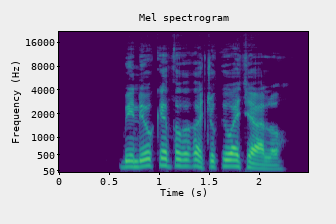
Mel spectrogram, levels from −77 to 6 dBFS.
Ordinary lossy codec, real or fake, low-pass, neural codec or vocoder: none; real; none; none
